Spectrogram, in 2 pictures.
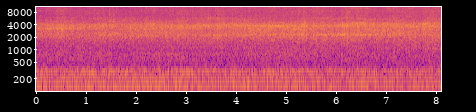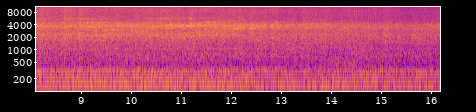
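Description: Freight train of boxcars rolling past on the track: a steady low rumble of wagon wheels on the rails, easing off near the end as the last wagons go by.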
